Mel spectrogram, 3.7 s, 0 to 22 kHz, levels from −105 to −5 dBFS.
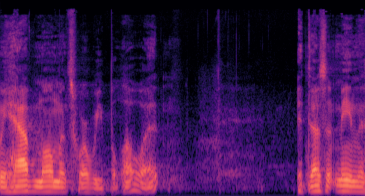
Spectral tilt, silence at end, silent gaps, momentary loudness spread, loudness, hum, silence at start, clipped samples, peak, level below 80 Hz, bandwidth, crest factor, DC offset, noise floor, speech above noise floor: -5.5 dB/octave; 0 s; none; 16 LU; -34 LUFS; none; 0 s; under 0.1%; -12 dBFS; -82 dBFS; 18 kHz; 24 dB; under 0.1%; -70 dBFS; 36 dB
